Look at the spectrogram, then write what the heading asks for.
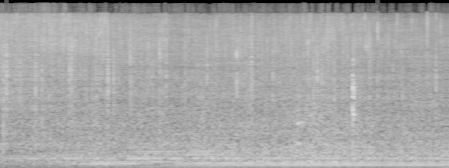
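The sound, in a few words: chickpea falafel frying in oil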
